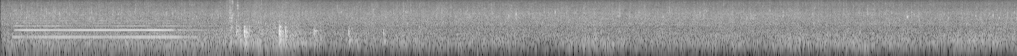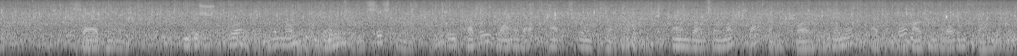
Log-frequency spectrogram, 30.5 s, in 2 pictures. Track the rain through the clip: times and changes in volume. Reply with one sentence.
You can hear the rain from 0.0 to 30.4 s, at a steady volume.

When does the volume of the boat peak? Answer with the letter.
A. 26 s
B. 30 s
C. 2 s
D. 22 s
C.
